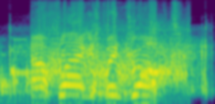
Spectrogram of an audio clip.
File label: our flag drop, UK; Voiceovers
